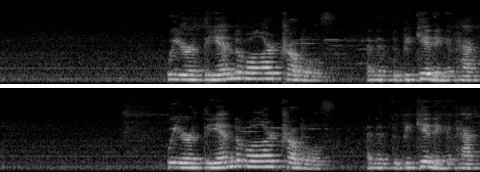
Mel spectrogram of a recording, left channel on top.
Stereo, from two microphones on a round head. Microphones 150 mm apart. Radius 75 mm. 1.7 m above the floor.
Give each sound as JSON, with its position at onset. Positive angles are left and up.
{"t": 1.7, "sound": "a woman speaking", "side_deg": -10, "distance_m": 2.0}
